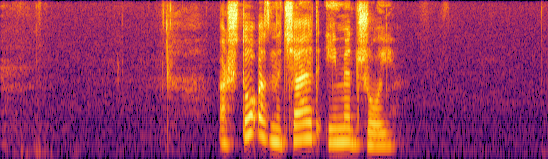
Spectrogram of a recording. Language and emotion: Russian, neutral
